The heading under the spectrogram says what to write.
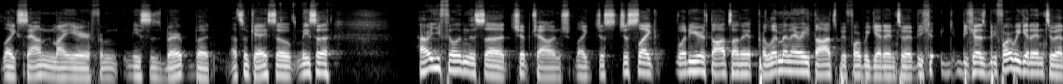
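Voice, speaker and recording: A man's voice: low-pitched, moderate pace, a little mellow. An American man hosting a podcast in casual, bantering chat peppered with swearing. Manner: profane, bantering. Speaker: podcast host.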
